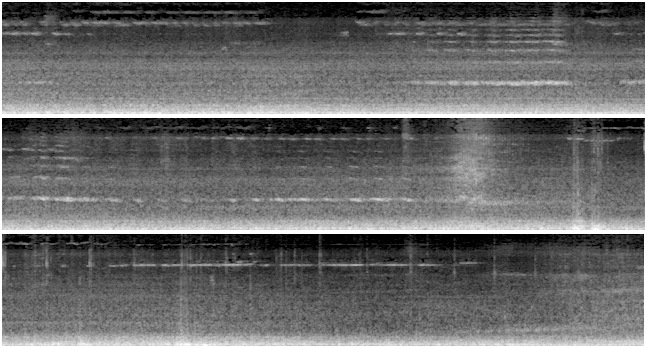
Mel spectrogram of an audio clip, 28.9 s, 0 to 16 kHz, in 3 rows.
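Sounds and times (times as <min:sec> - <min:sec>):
bus engine rumble: 0:00.0 - 0:28.9.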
